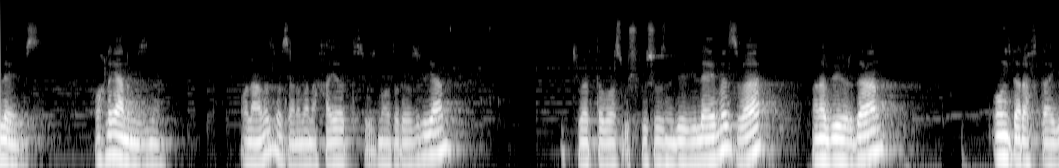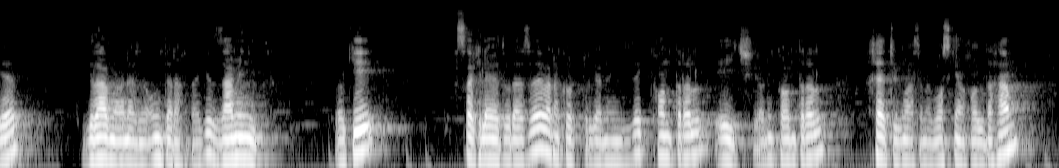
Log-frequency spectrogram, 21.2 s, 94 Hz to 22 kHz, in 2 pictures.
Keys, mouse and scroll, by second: 0.8 scroll, 0.9 scroll up 6, 1.2 scroll, 1.4 scroll up 2, 1.9-2.7 scroll, 4.8-5.4 scroll.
